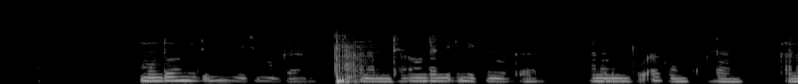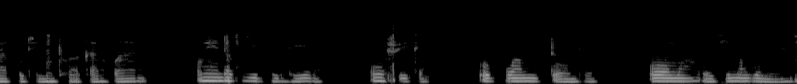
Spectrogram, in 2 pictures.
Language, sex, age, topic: Ndau, male, 36-49, health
